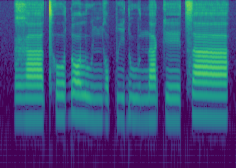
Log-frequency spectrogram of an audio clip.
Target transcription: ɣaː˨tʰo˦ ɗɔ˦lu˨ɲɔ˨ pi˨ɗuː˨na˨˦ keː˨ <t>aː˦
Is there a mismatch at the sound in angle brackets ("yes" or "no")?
yes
